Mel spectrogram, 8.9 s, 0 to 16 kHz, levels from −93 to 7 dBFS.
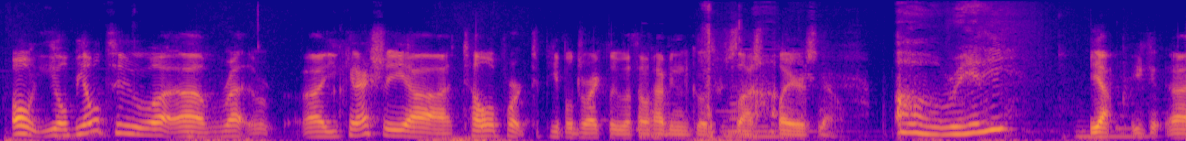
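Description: No technical faults are audible anywhere in this audio.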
